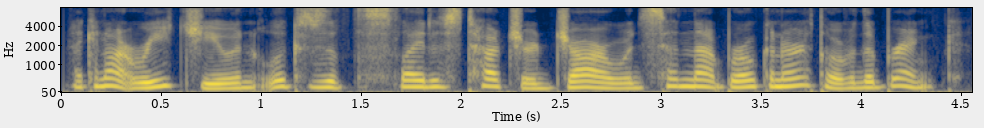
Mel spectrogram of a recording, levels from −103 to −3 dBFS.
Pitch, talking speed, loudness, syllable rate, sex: 210 Hz, 275 wpm, -15 LUFS, 5.9 syllables/s, female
